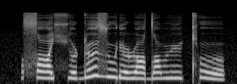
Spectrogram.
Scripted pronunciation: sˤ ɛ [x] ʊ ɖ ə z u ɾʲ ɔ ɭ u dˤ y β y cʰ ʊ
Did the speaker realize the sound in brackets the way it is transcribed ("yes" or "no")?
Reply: no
